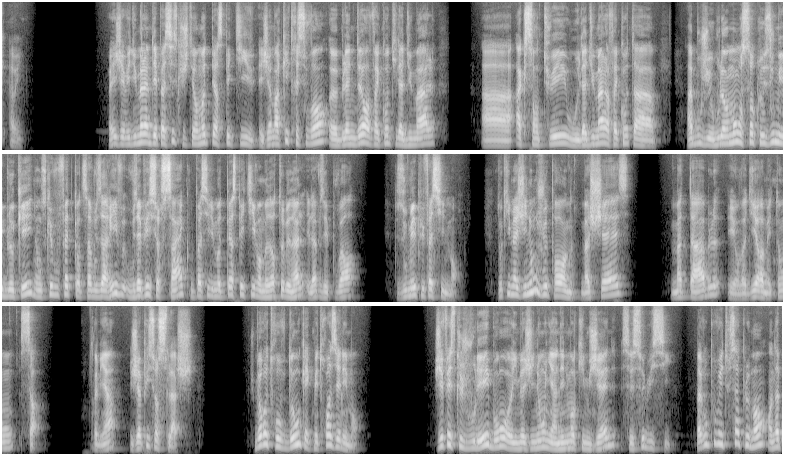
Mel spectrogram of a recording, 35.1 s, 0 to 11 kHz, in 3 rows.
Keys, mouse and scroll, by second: 0.6 scroll up 1, 1.5-16.2 middle drag, 2.4-3.0 scroll down 2, 3.0-3.6 scroll up 2, 4.0-6.6 scroll down 2, 6.6-7.3 scroll up 2, 7.3-8.1 scroll down 2, 16.2-16.7 scroll up 1, 16.7-20.2 middle drag, 16.7 scroll down 1, 20.2 click, 21.8 shift+click, 23.6 shift+Left, 23.6 click, 25.6 KP_Divide, 26.2-26.8 scroll down 1, 26.8-33.0 middle drag, 33.0 click, 33.1-35.0 middle drag.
